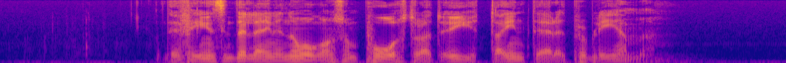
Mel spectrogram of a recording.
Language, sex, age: Swedish, male, 53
